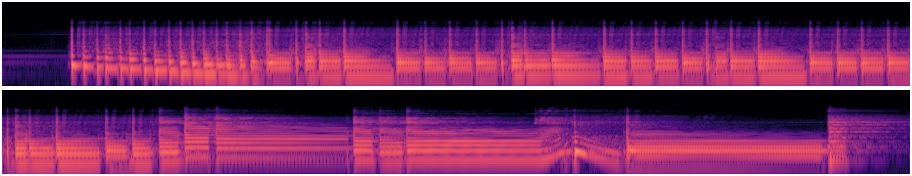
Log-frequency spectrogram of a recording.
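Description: An electric guitar, a Stratocaster, plays a run of plucked notes and chords through an outboard spring reverb, each one blooming into a splashy, metallic spring reverb tail, with no talking.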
